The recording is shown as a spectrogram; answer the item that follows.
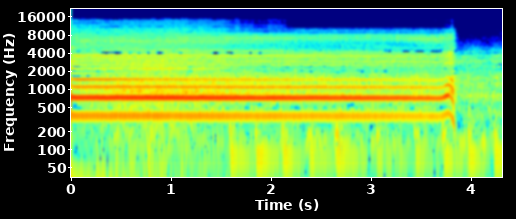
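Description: An Arabic football commentator's voice holds one long, steady shouted vowel for about four seconds as a goal goes in, then breaks off with a quick upward flick just before the end.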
